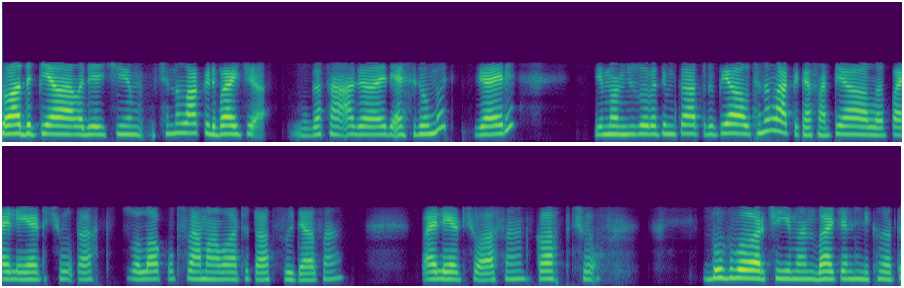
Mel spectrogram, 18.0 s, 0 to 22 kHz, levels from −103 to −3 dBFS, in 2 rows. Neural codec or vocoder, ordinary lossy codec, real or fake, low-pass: autoencoder, 48 kHz, 32 numbers a frame, DAC-VAE, trained on Japanese speech; none; fake; 3.6 kHz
